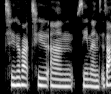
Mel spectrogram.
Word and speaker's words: Siemens: good feeling and to go back to um Seamans is that how you pronounce it Seamans yeah to make sure um to go to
